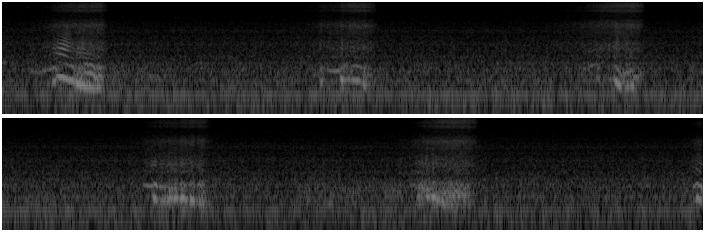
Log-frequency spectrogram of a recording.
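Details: Soft, brief snores about every two and a half seconds over a steady hum, from a pet that half woke, curled a paw under its head and went back to sleep; snoring.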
